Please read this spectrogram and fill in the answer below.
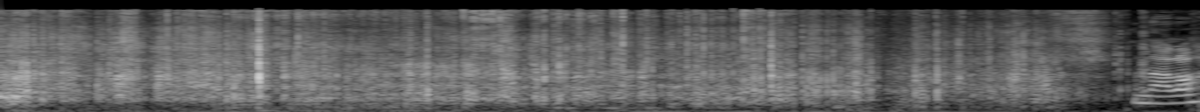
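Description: Inflated latex twisting balloons rubbing and crinkling against each other as they are squeezed and twisted by hand, with a sharp click about a second in.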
